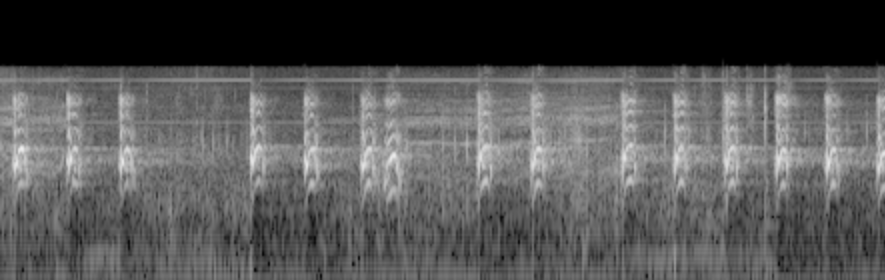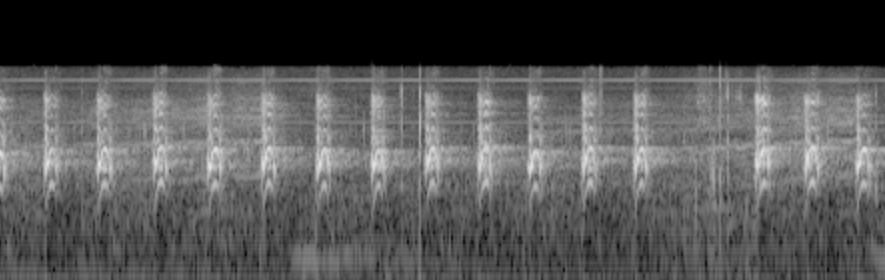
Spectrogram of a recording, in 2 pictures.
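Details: Finnish Spitz facing a raccoon dog, giving a fast, steady run of sharp ringing barks, nearly two per second, continuing throughout without pause.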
